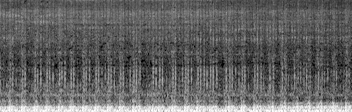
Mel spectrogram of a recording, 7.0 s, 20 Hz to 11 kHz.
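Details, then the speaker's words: V-twin motorcycle with SS540 cam and valve springs, idling about 10 minutes warming up at 40°F outside: even loping idle with soft intake hiss, no ticking or knocking; healthy. "it's 40 degrees outside warming up it's sounding pretty good it sounds mean you probably can't even understand it through the phone"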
